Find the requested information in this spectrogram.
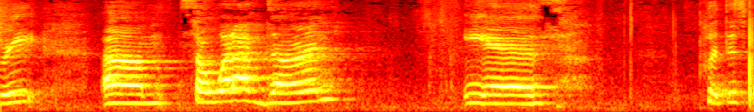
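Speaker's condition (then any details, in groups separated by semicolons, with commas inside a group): No condition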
